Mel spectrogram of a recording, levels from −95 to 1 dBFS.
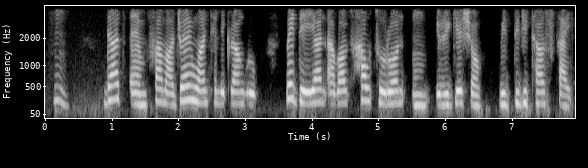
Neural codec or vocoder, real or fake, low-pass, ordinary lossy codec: none; real; 3.6 kHz; none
